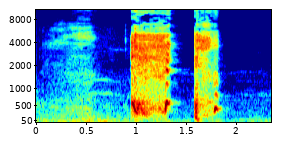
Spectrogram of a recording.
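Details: Two short, harsh coughs from a girl with a sore throat and hoarse voice for two days, the first longer and slightly rasping, in a quiet room.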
